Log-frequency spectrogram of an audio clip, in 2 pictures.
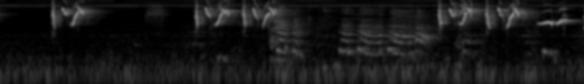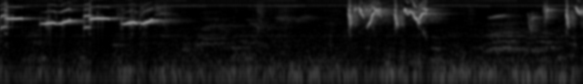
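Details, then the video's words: An oriental magpie-robin sings busily in the morning in the 'nembak' style. Sharp bursts of fast, high downswept notes alternate with lower twittering runs and a stretch of varied whistled phrases. "KACER GACOR pagi hari nembak"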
